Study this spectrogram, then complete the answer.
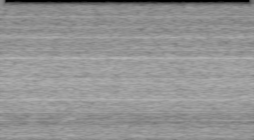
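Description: Steady, dense wind rush roars outside a plane in Microsoft Flight Simulator, loud and unbroken throughout, with no voices.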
